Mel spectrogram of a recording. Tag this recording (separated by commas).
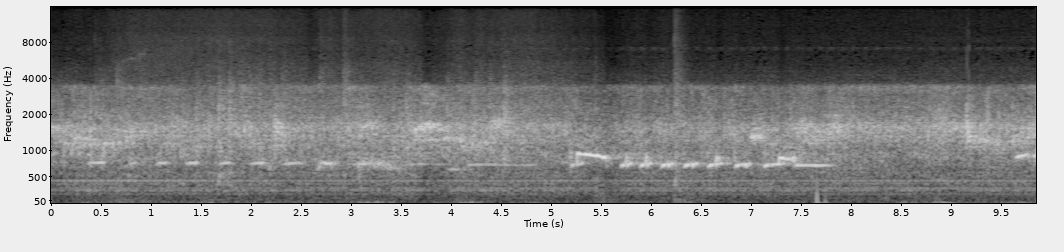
Bird, bird song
